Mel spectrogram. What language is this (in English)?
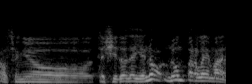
Catalan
